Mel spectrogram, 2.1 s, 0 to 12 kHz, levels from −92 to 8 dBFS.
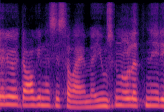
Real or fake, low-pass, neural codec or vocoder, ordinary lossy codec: fake; 10.8 kHz; codec, 16 kHz in and 24 kHz out, 0.9 kbps, LongCat-Audio-Codec, four codebook decoder; AAC, 48 kbps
